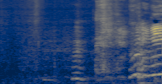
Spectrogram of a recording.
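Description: A child's wordless vocal sounds begin about halfway through: short voiced grunts, then a breathy, hissing burst near the end.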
